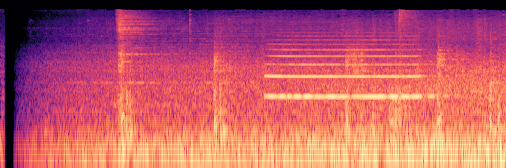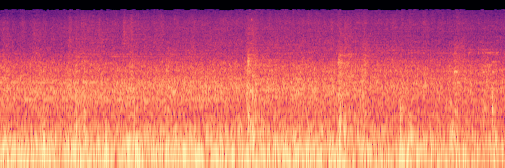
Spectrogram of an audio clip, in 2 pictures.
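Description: Train running along the tracks, its wheels clicking over the rail joints under a steady rumble. About three seconds in, a train horn sounds once, held for nearly two seconds.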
